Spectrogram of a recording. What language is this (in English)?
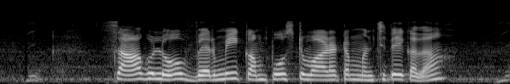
Telugu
